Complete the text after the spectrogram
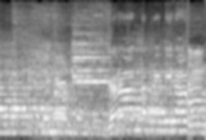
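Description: A man chants through a microphone.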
